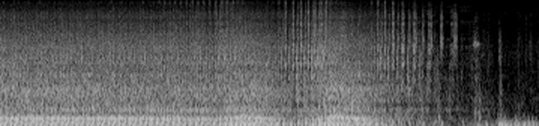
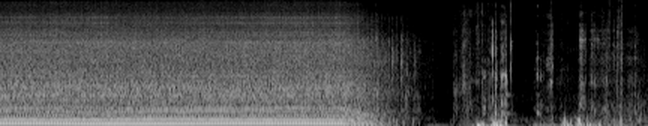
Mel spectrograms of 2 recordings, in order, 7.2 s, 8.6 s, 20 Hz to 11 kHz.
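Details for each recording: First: Older Troy Bilt push mower with priming and governor issues, float bowl gasket leaking fuel, main jet not pulling fuel; chugs unevenly, speed sagging and surging before dying; poor running. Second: 2003 Troy-Bilt push mower with priming and governor issues, after a carb clean and O-ring fix, starting without primer: steady, even single-cylinder drone at constant speed without surging, then a clean shutdown; running properly.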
